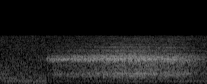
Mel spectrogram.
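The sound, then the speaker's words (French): A single slow breath drawn in during a calming tapping exercise, a soft steady airy hiss lasting about a second and a half, faint and alone. “Vous respirez.”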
